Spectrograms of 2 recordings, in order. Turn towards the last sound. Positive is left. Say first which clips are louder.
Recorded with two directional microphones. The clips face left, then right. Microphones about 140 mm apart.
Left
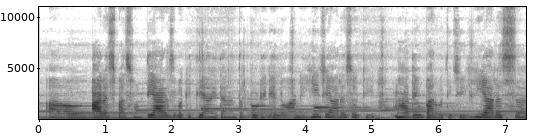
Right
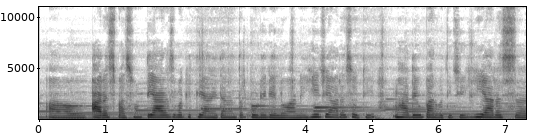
# right 3 dB
turn(degrees=-25)  # may be behind; listen again after turning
